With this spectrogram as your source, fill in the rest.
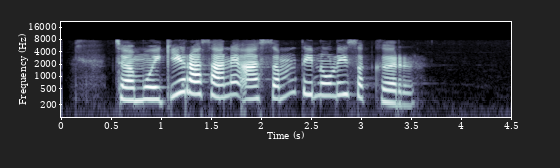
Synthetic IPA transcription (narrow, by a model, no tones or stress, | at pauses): d̥ʒ̥ä̤muikiɾasaneʔasəmt̪inulisəɡ̥ə̤r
